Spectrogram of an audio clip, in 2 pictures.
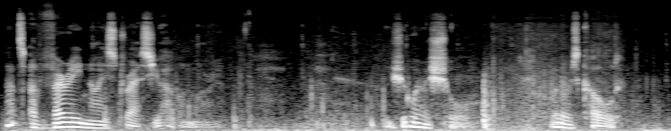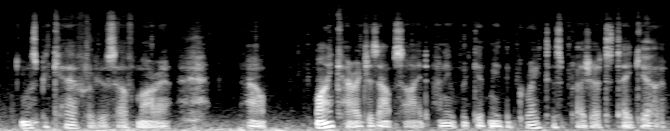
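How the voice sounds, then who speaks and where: An actor playing a self-possessed young nobleman who speaks with measured, cool courtesy in a radio drama. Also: low-pitched, lively intonation, noisy background. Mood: coolly polite. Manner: smooth, measured, coolly polite.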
